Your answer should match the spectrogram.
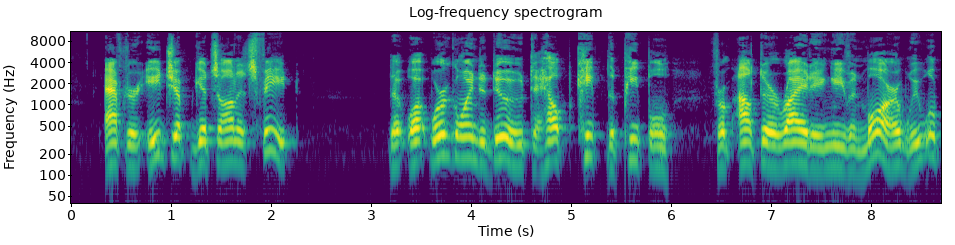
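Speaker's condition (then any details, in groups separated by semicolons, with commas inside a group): No condition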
